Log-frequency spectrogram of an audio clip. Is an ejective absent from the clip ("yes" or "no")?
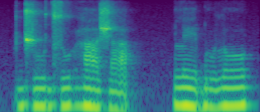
yes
